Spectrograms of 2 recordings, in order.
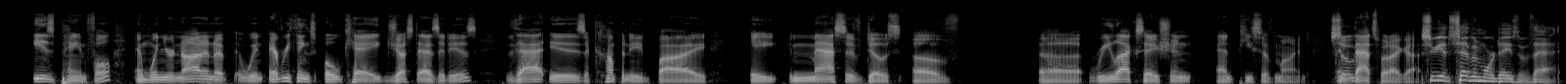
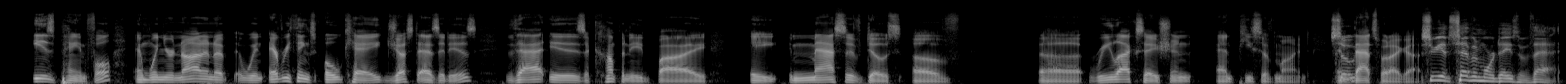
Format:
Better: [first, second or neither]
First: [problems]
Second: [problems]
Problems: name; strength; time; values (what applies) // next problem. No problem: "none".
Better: neither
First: none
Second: none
